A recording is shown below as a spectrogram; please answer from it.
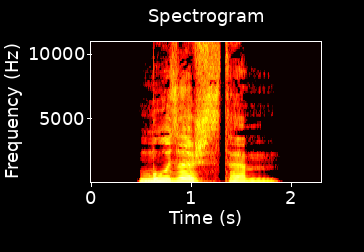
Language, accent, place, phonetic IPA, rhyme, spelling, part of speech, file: German, Germany, Berlin, [ˈmuːzɪʃstəm], -uːzɪʃstəm, musischstem, adjective, De-musischstem.ogg
- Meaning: strong dative masculine/neuter singular superlative degree of musisch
